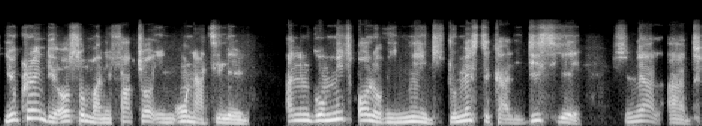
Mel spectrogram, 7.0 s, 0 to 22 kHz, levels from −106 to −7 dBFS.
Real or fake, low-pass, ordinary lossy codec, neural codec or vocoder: real; 10.8 kHz; Opus, 16 kbps; none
